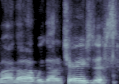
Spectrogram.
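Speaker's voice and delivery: put-on thick Southern accent. Quoting a man he talked to, mimicking a strong southern accent. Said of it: "with that real deep Southern accent".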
